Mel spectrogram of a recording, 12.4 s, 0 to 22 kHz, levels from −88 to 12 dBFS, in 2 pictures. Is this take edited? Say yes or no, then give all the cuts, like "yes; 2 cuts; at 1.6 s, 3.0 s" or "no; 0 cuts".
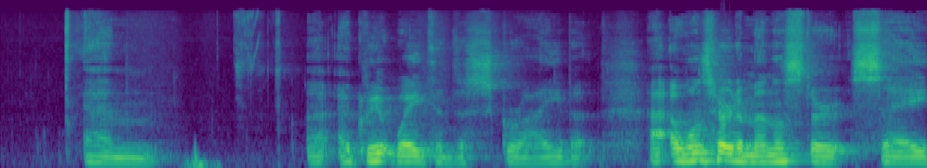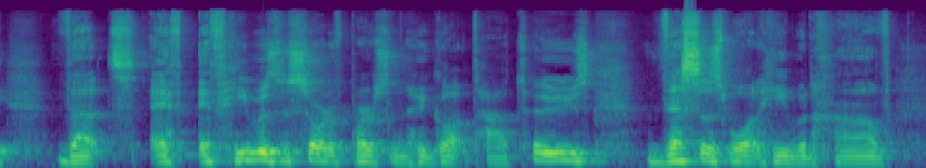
no; 0 cuts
